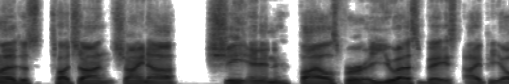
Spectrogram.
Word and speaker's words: Shein: I thought it was called Shine. I actually just Googled it, how to pronounce, so I didn't sound like an idiot. It is pronounced Shein, according to Shein Official's Twitter.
